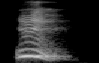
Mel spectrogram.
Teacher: it's a falling tone, not a rising tone. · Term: fourth tone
